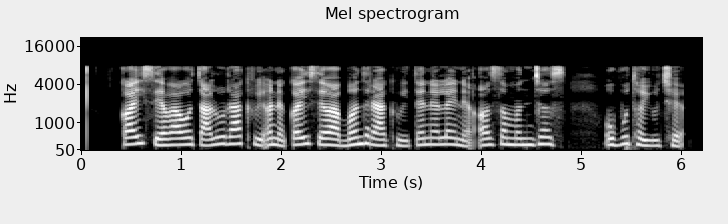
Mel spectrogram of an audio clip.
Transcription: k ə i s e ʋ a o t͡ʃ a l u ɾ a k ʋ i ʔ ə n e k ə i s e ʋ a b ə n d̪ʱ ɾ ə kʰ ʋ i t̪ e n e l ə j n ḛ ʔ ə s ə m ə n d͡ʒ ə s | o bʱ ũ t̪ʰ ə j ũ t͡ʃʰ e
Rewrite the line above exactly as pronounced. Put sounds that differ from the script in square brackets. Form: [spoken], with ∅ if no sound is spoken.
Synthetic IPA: k ə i s e ʋ a o t͡ʃ a l u ɾ a [kʰ] ʋ i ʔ ə n e k ə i s e ʋ a b ə n d̪ʱ ɾ [a] kʰ ʋ i t̪ e n e l ə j n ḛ ʔ ə s ə m ə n d͡ʒ ə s | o bʱ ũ t̪ʰ ə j ũ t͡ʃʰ e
